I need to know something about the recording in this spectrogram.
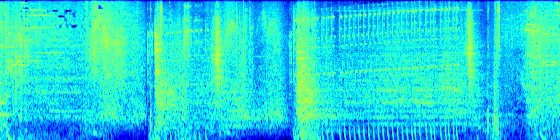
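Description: Skis grind along a metal rail.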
